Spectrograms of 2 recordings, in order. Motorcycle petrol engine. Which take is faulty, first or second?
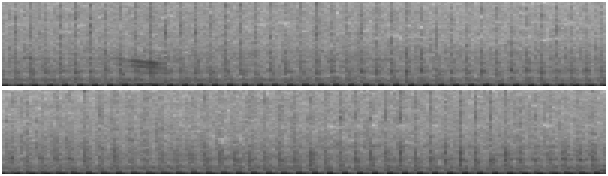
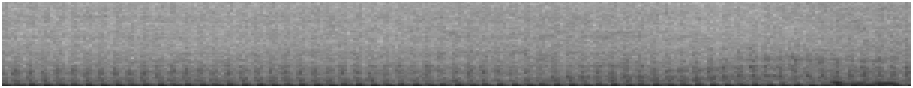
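first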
